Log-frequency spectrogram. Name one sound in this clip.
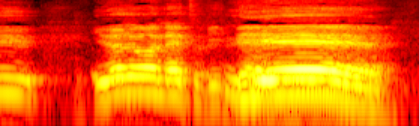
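A young man claps his hands.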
